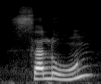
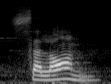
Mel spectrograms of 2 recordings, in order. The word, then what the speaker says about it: salon: This is not saloon, this is salon.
